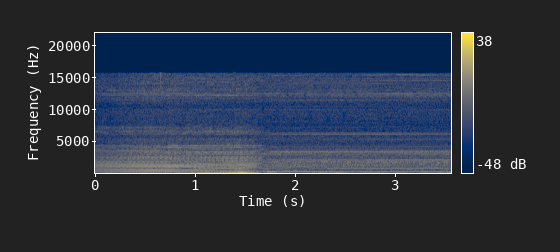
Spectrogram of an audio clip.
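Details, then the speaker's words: OpenBuilds MiniMill CNC router, early cuts in aluminum at axial depth reduced to 0.05: high router whine with a harsh ringing buzz; it struggles through slowly, and resonance chatter comes from the flexible frame. "And it's kind of able to get through it. It doesn't sound great. And there's it's fairly slow, but it can definitely create some resonances."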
